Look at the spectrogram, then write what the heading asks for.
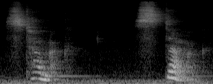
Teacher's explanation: And this is also a noun. It's a name. So you should stress on the first syllable.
